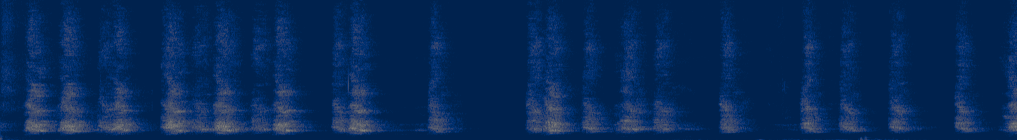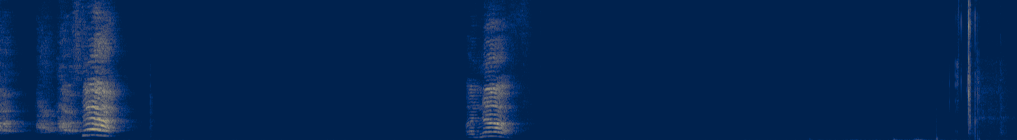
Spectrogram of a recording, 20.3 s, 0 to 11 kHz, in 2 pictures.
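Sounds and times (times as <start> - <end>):
dogs barking while squabbling for attention: 0.0 - 11.1.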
